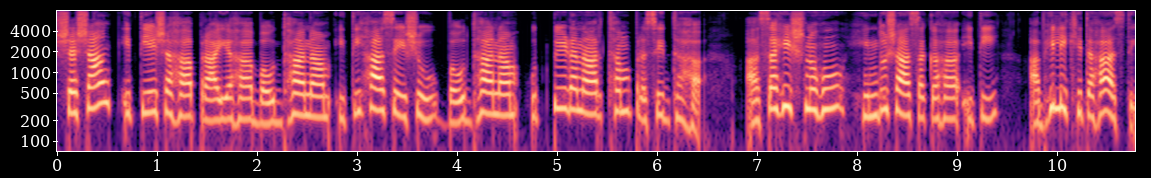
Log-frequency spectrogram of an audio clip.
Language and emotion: Sanskrit, neutral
